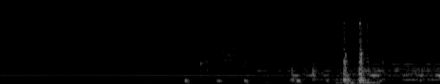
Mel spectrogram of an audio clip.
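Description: A faint steady tone, then a few scattered small clicks and knocks from about two seconds in, with a louder pair of clicks shortly before the end.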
